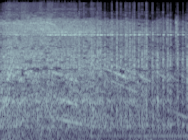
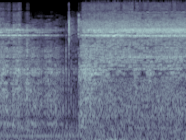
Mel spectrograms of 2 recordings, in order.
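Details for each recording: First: Kamolee cordless brushless battery angle grinder running: very harsh, gritty rasping whir over the motor whine that stays rough even after greasing the gears; loose bevel gear mesh. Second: Kamolee cordless brushless battery angle grinder after tightening the bevel gear mesh and greasing: even high whir with a faint gear hum, no rough grinding or rattle; normal gear noise.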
